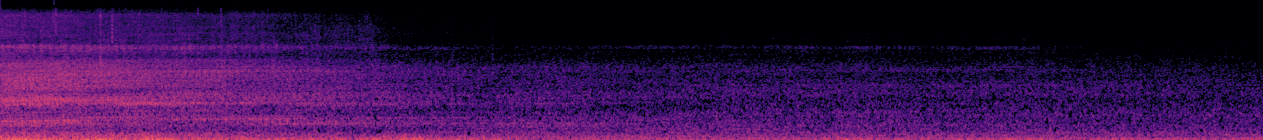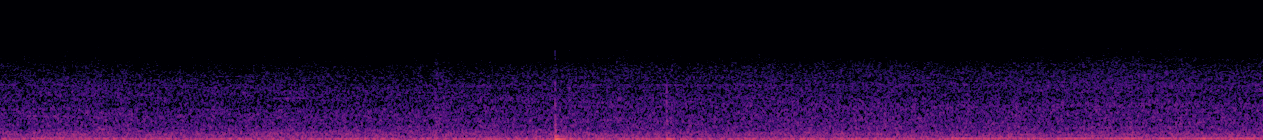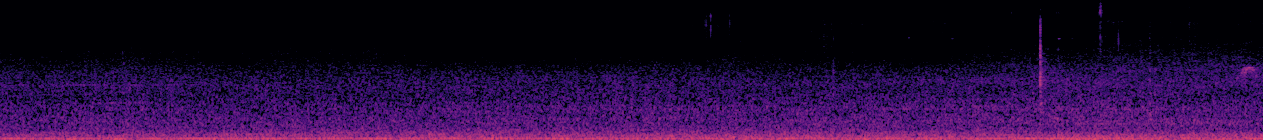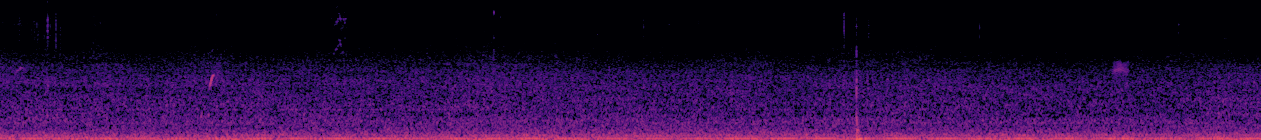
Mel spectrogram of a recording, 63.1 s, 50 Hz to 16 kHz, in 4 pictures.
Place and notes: Wasted Sound from the head of the KNSM.
Noord-Holland, Nederland, 4 December, ~13:00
